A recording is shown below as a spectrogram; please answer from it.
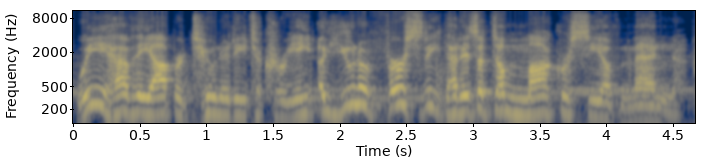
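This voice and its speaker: An actor playing a confident, visionary male tycoon in a radio drama, speaking in a grand, expressive way. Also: a little high, a little fast, soft background music.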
